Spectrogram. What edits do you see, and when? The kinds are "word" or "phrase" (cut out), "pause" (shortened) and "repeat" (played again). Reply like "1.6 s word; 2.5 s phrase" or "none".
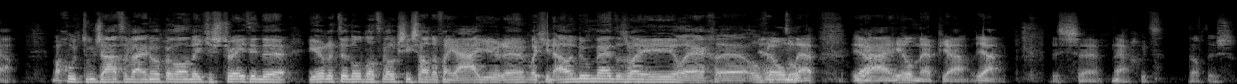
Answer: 1.5 s word; 3.1 s word; 10.4 s pause

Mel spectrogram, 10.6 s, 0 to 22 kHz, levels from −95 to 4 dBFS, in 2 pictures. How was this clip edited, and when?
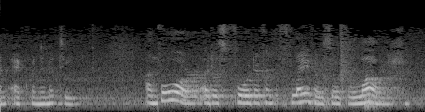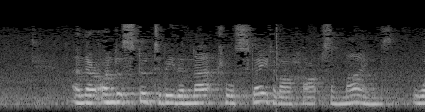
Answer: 2.0 s word; 2.6 s word

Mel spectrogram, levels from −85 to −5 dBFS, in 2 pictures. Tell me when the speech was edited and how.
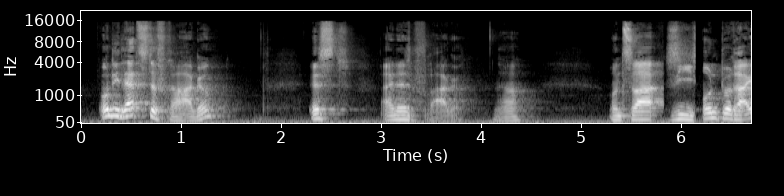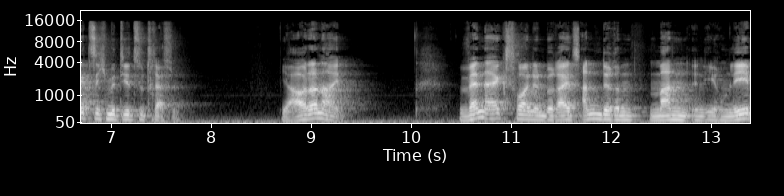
3.3 s phrase; 5.8 s word; 6.1 s word; 10.7 s word; 11.7 s word

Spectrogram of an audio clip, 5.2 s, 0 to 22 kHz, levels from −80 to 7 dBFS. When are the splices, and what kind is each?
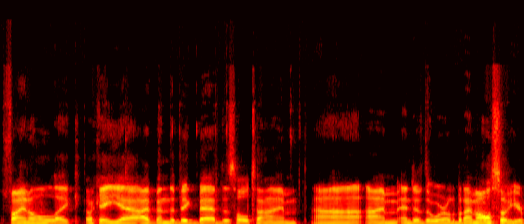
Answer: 3.0 s pause

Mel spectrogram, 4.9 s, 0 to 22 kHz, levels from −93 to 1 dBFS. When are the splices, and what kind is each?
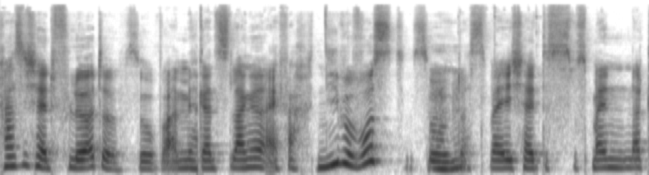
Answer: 1.5 s word

